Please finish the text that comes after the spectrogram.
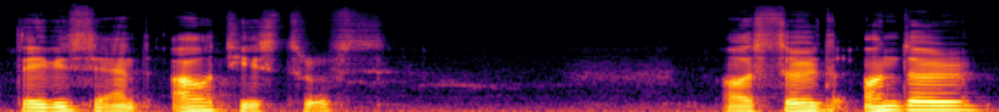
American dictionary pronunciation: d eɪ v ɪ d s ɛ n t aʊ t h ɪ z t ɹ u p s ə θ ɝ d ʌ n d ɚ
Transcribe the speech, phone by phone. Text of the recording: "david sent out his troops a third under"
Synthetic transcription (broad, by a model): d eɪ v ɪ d s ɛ n t aʊ t h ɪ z t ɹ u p s ə s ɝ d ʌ n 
